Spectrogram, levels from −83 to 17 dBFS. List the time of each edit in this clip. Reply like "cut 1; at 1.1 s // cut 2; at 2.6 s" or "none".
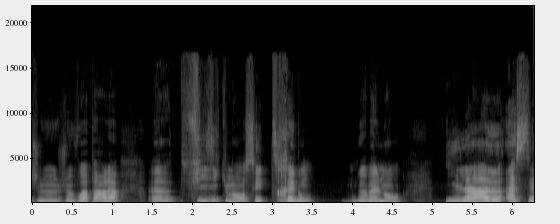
cut 1; at 1.3 s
